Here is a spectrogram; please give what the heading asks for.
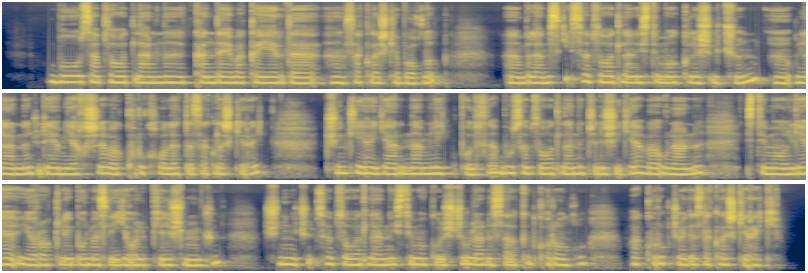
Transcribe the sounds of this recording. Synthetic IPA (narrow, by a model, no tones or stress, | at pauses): bʊsabzɒvat̪laɾnɪqʰɑnd̪ajvaqʰaje̞ɾd̪asɑqlˠaʃkʲabɒʁlˠɨq̚ | bɪlamɪzkʲʰɪsabz̥ɒvat̪laɾnɪɪst̪ʰe̞mɒlˠqʰɨlˠɪʃʊt͡ʃʰʊnʊlaɾnɪd͡ʒʊd̪ajamjɑχʃɪvaqʰʊɾʊqhɒlat̪ːasɑqlˠaʃkʲʰe̞ɾakʲ | t͡ʃʰʊŋkʲʰɪaɡʲaɾnamlɪkʲbolˠsabʊsabzɒvat̪ʰlaɾnɪt͡ʃʰɪlɪʃɪɡʲavaʊlaɾnɪɪst̪ʰe̞mɒlˠɡʲajɒɾɒqlɪk̚ʲbolˠmaslɪɡʲɪɡʲaɒlˠɪp̚kʲʰe̞lɪʃɪmʊmkʲʰɪn | ʃʊnɪŋʊt͡ʃʰʊnsabzɒvat̪ʰlaɾnɪst̪ʰe̞mɒlˠqʰɨlˠɪʃʊ̥t͡ʃʰʊnʊlaɾnɪsalˠqʰɨnqʰɒɾɒnqʊvaqʰʊɾʊqd͡ʒɒjd̪asaqlˠaʃkʲʰe̞ɾakʲ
